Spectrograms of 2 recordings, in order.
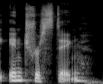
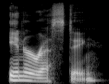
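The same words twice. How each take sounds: First: The T sound in the middle is clearly pronounced. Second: The T sound in the middle is left out. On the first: This is the speaker's own way of saying it. "I say interesting" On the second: This imitates the other person's Midwestern way. "Is that how you say it?"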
